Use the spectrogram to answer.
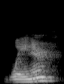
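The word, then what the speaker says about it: Wehner: It's Wener. It sounds like Trainer.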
